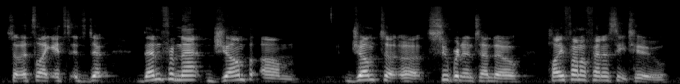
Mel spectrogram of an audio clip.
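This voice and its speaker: A man's voice: on the high side, animated, moderate pace, a bit bright. A man hosting a podcast, talking casually and rambling, often restarting his sentences. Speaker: podcast host. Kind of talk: casual chat.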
